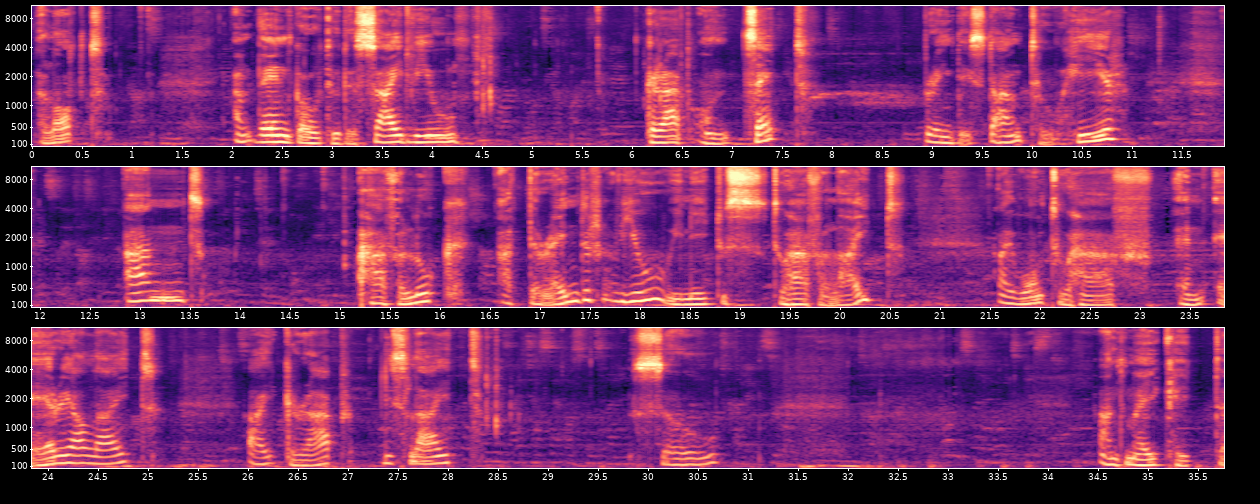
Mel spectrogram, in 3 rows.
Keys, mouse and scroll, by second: 0.0-0.4 typing, 1.1 click, 4.5 KP_1, 6.3 g, 6.6 z, 10.4 click, 12.0 middle click, 13.3-13.7 scroll down 1, 13.7-14.4 scroll up 1, 14.5 shift+middle click, 16.5 click, 19.9 click, 28.5 g, 34.7 click.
